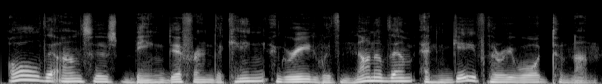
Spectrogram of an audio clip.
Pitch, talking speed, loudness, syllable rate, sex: 120 Hz, 180 wpm, -17 LUFS, 4.0 syllables/s, male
